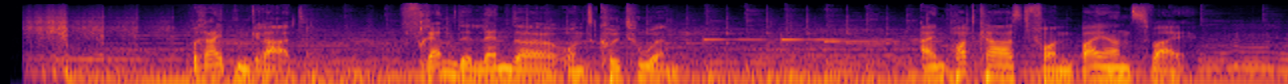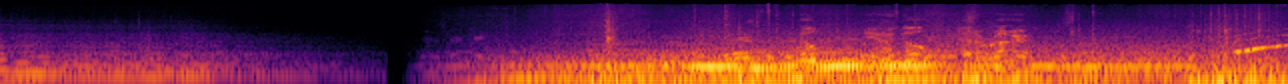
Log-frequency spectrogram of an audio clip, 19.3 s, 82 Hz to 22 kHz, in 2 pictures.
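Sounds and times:
speech: 0.2s - 5.3s, 6.9s - 9.0s
border police car revving and accelerating by the border fence in El Paso: 12.9s - 19.3s.

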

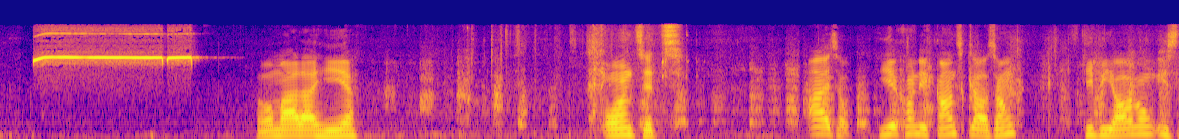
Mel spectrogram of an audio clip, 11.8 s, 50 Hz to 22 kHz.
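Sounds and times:
shrill dog whistle blown to call back a hunting dog during a hunt with a hawk: 0.3s - 2.2s
speech: 2.6s - 3.6s, 6.0s - 6.9s, 8.1s - 11.7s.

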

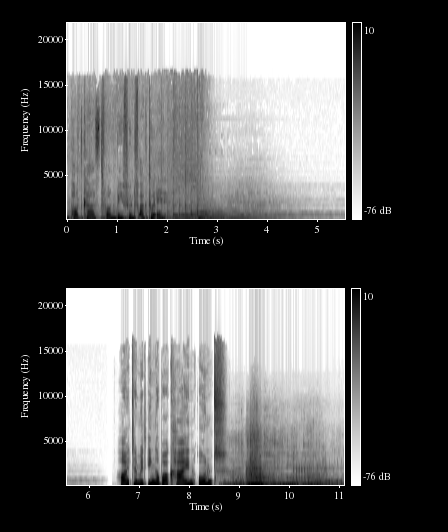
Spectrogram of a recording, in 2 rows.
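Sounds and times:
speech: 0.1s - 2.3s, 6.6s - 9.3s
tiger roaring: 8.7s - 11.0s.

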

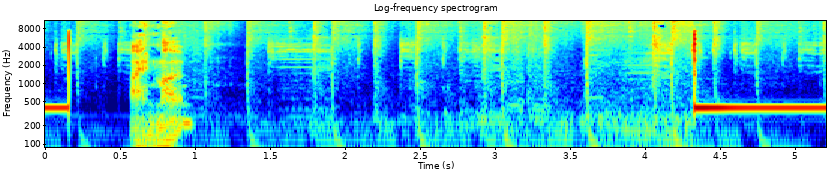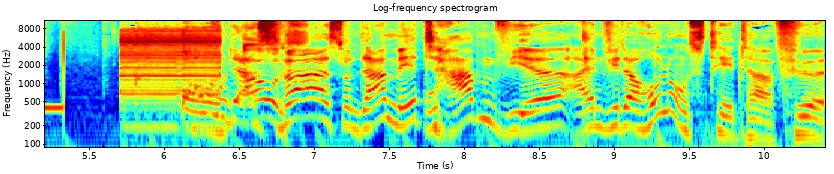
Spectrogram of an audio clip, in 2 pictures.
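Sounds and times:
speech: 0.8s - 1.1s, 6.4s - 10.3s
telephone ringback tone while calling a mobile phone: 4.4s - 6.4s.

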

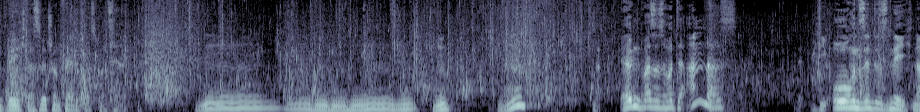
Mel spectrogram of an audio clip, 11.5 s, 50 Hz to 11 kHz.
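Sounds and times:
speech: 0.0s - 1.8s, 2.4s - 6.8s, 7.4s - 9.3s, 10.2s - 11.4s
bath water sloshing and trickling as a body slides in: 0.0s - 11.4s
person humming contentedly: 2.4s - 6.8s.

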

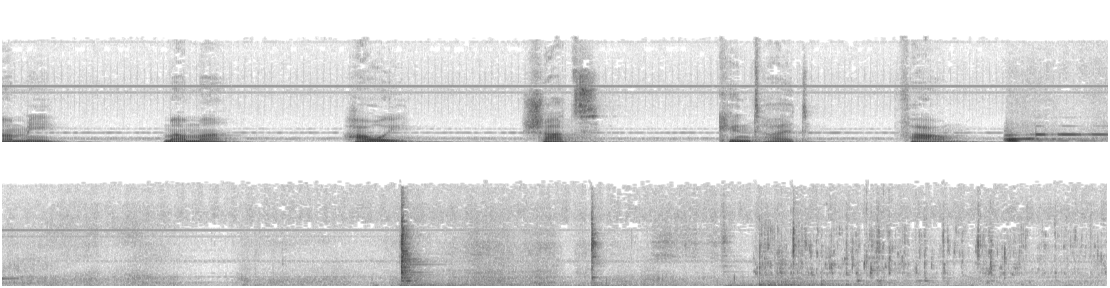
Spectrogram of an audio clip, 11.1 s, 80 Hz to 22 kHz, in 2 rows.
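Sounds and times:
speech: 0.0s - 4.9s
water poured into a tank: 9.1s - 11.0s.

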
